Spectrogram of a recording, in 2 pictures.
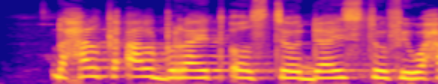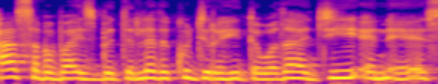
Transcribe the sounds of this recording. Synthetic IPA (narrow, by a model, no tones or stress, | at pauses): ɖɑħɑlkʰɐʔɐlbrajt̪ʰɔst̪ʰɛɖast̪ʰɔfɪwɑħɑːsɐβɐbɐːɪs̬bɛd̪ɛlːɐðɐkʰʊt͡ʃɪɾɐɦɪd̪ɐwɐðɐɦɐd͡ʒiɛnɛɛs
